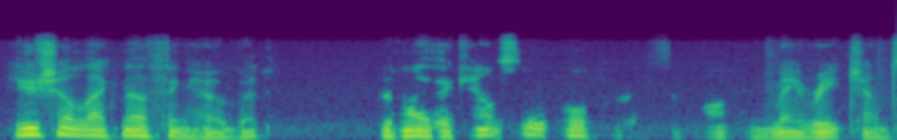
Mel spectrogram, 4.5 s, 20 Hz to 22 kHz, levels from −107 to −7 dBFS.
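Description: From 1.33 to 1.38 s, a brief trace of the other side's voice leaking through sits far beneath the speech, roughly 35 dB down. Its likely cause is loudspeaker playback reaching the microphone that the echo canceller did not fully remove, leaving only a faint scrap.

Over that same 1.33 to 1.38 s span, the speech dips by around 10 dB, consistent with speech suppressed in double talk. With both sides active, the canceller cannot separate its own talker from the echo and attenuates both. From 1.89 to 3.85 s this happens more severely, with drops approaching 30 dB and roughly a second and a half of the speech audibly cut down or broken up.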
